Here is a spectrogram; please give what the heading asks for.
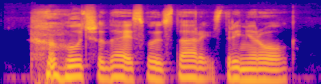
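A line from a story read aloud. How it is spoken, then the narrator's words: Laughing. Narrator (Russian): засмеялся собеседник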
